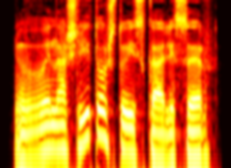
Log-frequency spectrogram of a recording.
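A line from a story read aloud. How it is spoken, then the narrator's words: Concerned question. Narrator (Russian): озабоченным тоном спросил Стендер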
